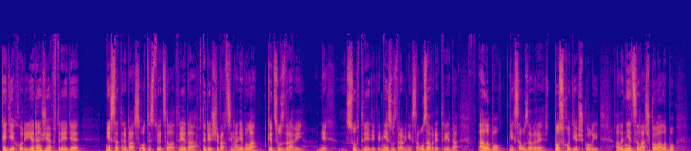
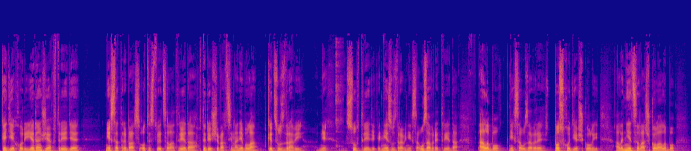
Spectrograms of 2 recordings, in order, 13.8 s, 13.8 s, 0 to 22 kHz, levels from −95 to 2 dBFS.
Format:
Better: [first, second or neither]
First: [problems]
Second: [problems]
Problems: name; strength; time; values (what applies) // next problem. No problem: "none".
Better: first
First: none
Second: keyboard typing; faint; at 6.5 s; peak 15 dB below the speech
